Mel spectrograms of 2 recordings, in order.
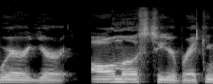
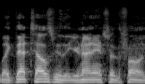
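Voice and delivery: ordinary delivery

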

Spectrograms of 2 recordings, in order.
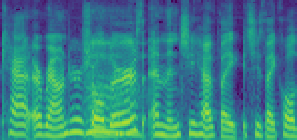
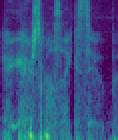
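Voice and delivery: soft, hushed whisper. Retelling a funny voiceover line from a video: imitating a whisper. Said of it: "he's whispering in his ear".

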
